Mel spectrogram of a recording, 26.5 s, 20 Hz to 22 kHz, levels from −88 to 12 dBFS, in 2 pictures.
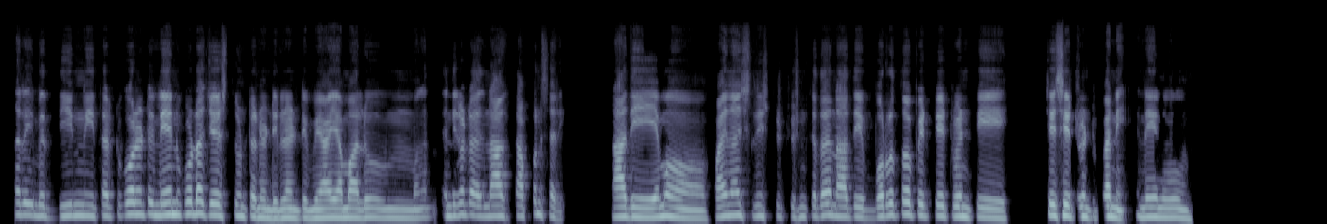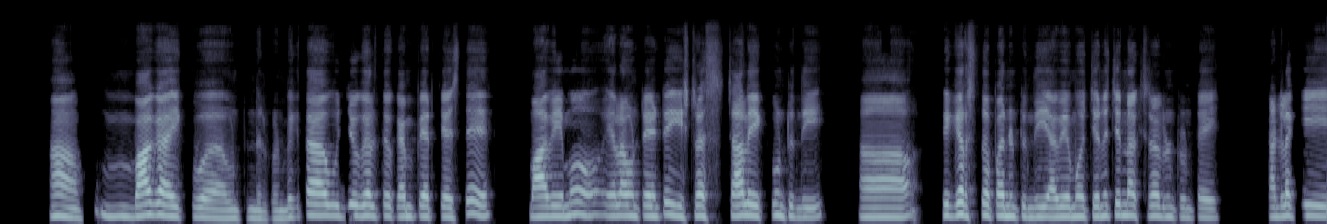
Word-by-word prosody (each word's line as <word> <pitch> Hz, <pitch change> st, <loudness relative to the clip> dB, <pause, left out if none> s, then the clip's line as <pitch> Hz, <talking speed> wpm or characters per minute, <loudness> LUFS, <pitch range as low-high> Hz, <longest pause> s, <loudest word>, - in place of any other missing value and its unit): సరే 205 Hz, -1 st, -2 dB
మరి 170 Hz, -5 st, -4 dB
దీన్ని 190 Hz, 0 st, -1 dB
తట్టుకోవాలంటే 205 Hz, +3 st, -1 dB
నేను 210 Hz, +1 st, +4 dB
కూడా 220 Hz, +1 st, +3 dB
చేస్తూ 190 Hz, -1 st, 0 dB
ఉంటానండి. 160 Hz, -4 st, 0 dB
ఇలాంటి 155 Hz, -1 st, 0 dB
వ్యాయామాలు 155 Hz, 0 st, +2 dB, 0.2 s
హ్మ్, 150 Hz, -1 st, -3 dB, 0.3 s
ఎందుకంటే 200 Hz, +3 st, -2 dB
అది 180 Hz, 0 st, -4 dB
నాకు 185 Hz, 0 st, 0 dB
తప్పనిసరి. 180 Hz, -, -6 dB, 0.5 s
నాది 170 Hz, -1 st, +3 dB, 0.2 s
ఏమో 180 Hz, +1 st, +2 dB, 0.5 s
ఫైనాన్షియల్ 185 Hz, +1 st, -1 dB
ఇన్‌స్టిట్యూషన్ 170 Hz, -2 st, -11 dB
కదా! 190 Hz, +2 st, 0 dB
నాది 170 Hz, -1 st, 0 dB, 0.2 s
బుర్రతో 200 Hz, +3 st, +1 dB
పెట్టేటువంటి 175 Hz, -3 st, -1 dB, 0.6 s
చేసేటువంటి 180 Hz, -5 st, +2 dB
పని. 165 Hz, -5 st, +4 dB, 0.3 s
నేను 165 Hz, -1 st, +1 dB, 2.1 s
ఆ! -, -, +3 dB, 0.8 s
బాగా 200 Hz, +2 st, +7 dB, 0.2 s
ఎక్కువ 165 Hz, +1 st, -6 dB, 0.3 s
ఉంటుందనుకోండి. 140 Hz, -1 st, -5 dB
మిగతా 165 Hz, +5 st, 0 dB, 0.2 s
ఉద్యోగాలతో 185 Hz, +1 st, 0 dB
కంపేర్ 175 Hz, 0 st, +1 dB
చేస్తే 170 Hz, +7 st, 0 dB, 0.6 s
మావేమో 180 Hz, +4 st, +4 dB, 0.3 s
ఎలా 190 Hz, 0 st, +3 dB
ఉంటాయంటే 180 Hz, +2 st, +1 dB
ఈ -, -, +3 dB
స్ట్రెస్ 185 Hz, +2 st, 0 dB, 0.2 s
చాలా 195 Hz, +1 st, +5 dB
ఎక్కువుంటుంది. 175 Hz, -4 st, -3 dB, 0.5 s
ఆహ్, 165 Hz, 0 st, +2 dB, 0.3 s
ఫిగర్స్‌తో 200 Hz, +1 st, +2 dB
పనుంటుంది. 175 Hz, -2 st, +1 dB
అవేమో 175 Hz, +1 st, +3 dB
చిన్న 175 Hz, +1 st, +2 dB
చిన్న 195 Hz, -1 st, +3 dB
అక్షరాలుంటుంటాయి. 165 Hz, -3 st, -3 dB, 0.6 s
కండ్లకి 185 Hz, +2 st, 0 dB
180 Hz, 110 wpm, -23 LUFS, 165-190 Hz, 2.1 s, బాగా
